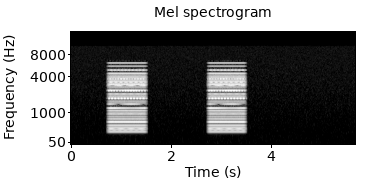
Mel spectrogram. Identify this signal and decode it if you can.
Train horn signal, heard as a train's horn. 2 short. On North American railways: a signal is acknowledged.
